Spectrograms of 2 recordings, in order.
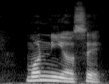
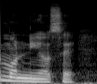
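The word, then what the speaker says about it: মন্যসে: হবে এবং দন্তসিক কার ঠিক আছে তাইলে তার উচ্চারণ কি মন্নিয়সে মন ইয়সে একসাথে বলে মন নিয়সে এরপর মৃতম তাহলে আমি যদি প্রথম লাইনটি আবার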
